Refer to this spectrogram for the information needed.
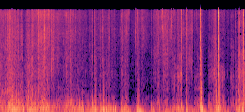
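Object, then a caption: Woven wicker basket. Fingernails scratch the top of a rectangular orange-brown woven wicker basket, and then the basket is tilted up. Dense, low, rustling scratches and creaks fill the clip, broken by a few sharp, bright crackles toward the end.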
